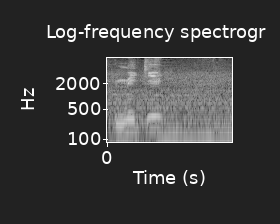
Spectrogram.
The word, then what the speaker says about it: Nike: brand that got influenced from the Greek word Nikki that is the proper way to pronounce it which means Victory so uh next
